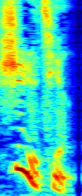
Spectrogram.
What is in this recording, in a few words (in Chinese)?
"shi4qing", voices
